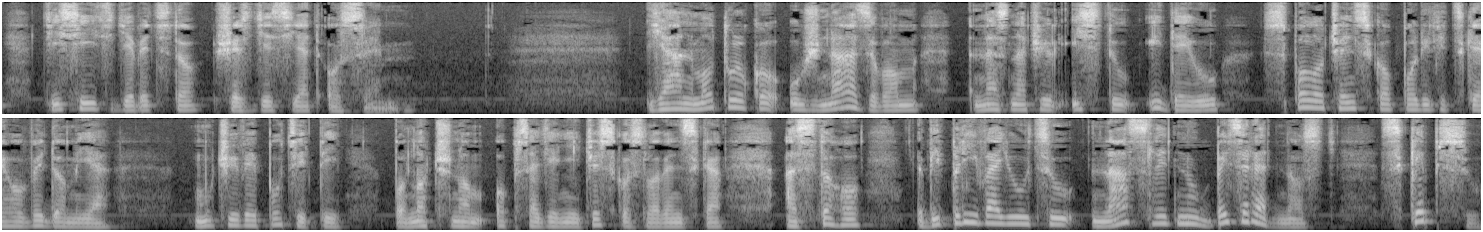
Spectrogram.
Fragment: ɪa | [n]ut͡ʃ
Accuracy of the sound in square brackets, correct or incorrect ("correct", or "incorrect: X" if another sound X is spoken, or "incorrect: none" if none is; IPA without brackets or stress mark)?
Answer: incorrect: m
